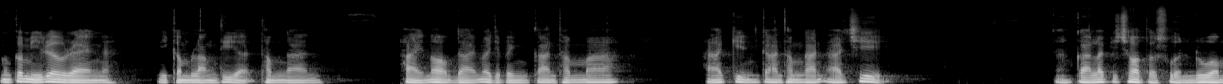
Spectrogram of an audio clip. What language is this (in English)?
Thai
